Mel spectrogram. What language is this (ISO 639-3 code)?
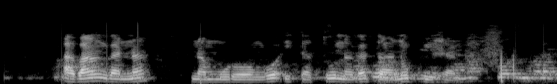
kin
